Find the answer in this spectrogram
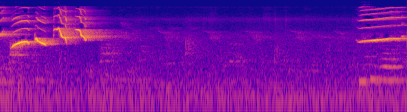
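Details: Oriental magpie-robin (kacer) in masteran pancingan song: a short burst of four loud, sliding whistled notes, a long silence, then a single long steady high whistle.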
